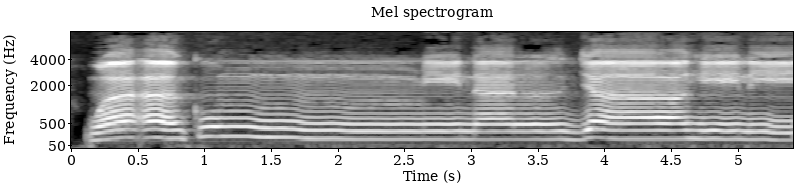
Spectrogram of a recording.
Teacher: Asalnya wa akun, datang mim jadi terus masuk beserta dengung 2 harakat.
